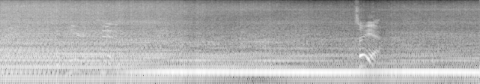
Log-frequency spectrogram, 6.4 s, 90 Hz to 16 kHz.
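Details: 2003 Toyota Corolla before new exhaust system install: loud raspy idle with coarse low drone and fast steady pulse, rising with a blip; exhaust leak, quieter after replacement.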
